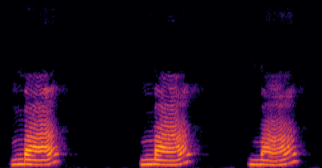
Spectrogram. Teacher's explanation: the second tone is the rising tone. Like when you say yes when somebody call you say yes.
